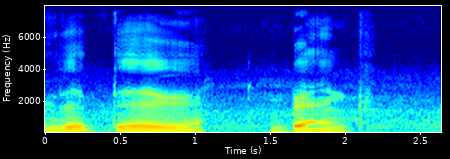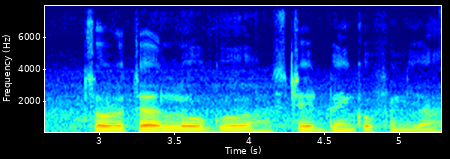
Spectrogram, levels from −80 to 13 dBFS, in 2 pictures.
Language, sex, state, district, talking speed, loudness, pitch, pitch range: Telugu, male, Andhra Pradesh, Krishna, 70 wpm, -18 LUFS, 125 Hz, 120-130 Hz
